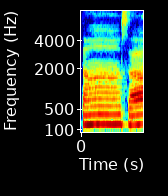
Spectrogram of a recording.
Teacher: We pronounce it with a light nasal sound, okay, and slight elongation. So instead of saying tansa, you will say tansa, like that, okay?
